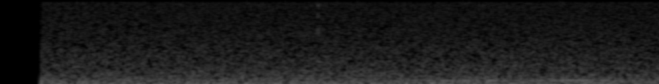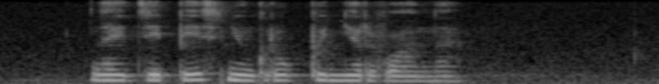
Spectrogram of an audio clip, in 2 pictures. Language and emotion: Russian, neutral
